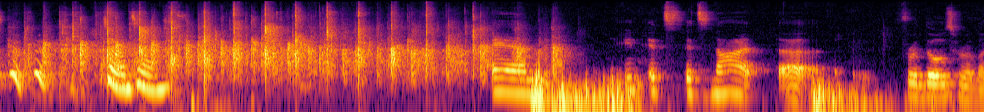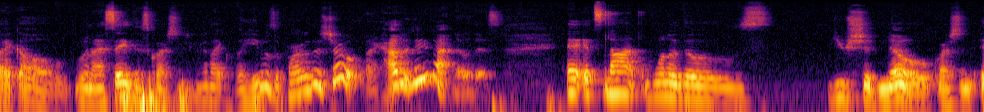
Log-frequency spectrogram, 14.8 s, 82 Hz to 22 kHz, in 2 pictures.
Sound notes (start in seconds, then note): 0.0 audience applauding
